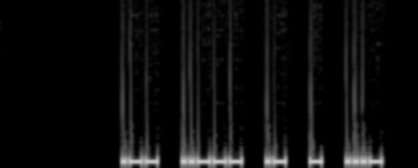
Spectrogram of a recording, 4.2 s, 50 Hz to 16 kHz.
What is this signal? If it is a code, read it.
Morse code, heard as a keyed tone, about 31 wpm, spaced as for 22 wpm, 700 Hz. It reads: W2ATV
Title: USA Call Signs - 5 Characters - 2x Character Spacing - 30wpm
